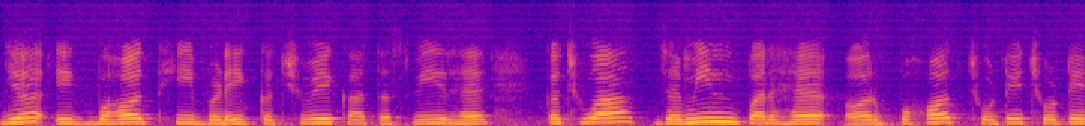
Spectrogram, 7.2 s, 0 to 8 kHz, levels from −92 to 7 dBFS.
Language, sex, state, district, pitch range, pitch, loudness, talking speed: Hindi, female, Bihar, Vaishali, 230-260 Hz, 240 Hz, -16 LUFS, 130 wpm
